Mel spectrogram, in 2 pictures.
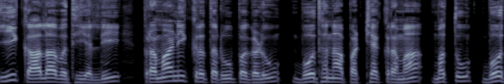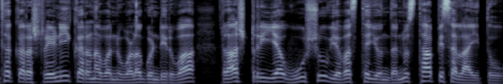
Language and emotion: Kannada, neutral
